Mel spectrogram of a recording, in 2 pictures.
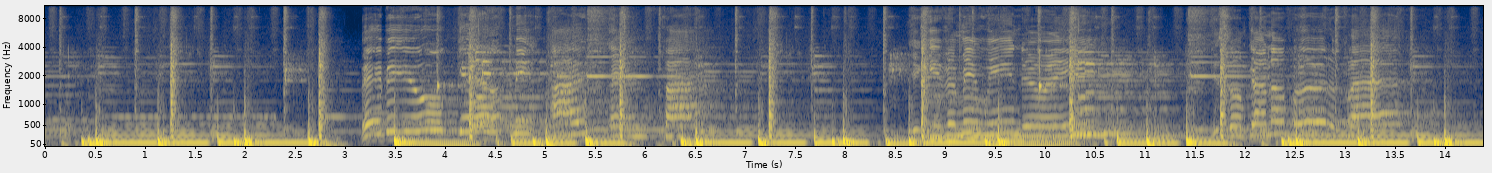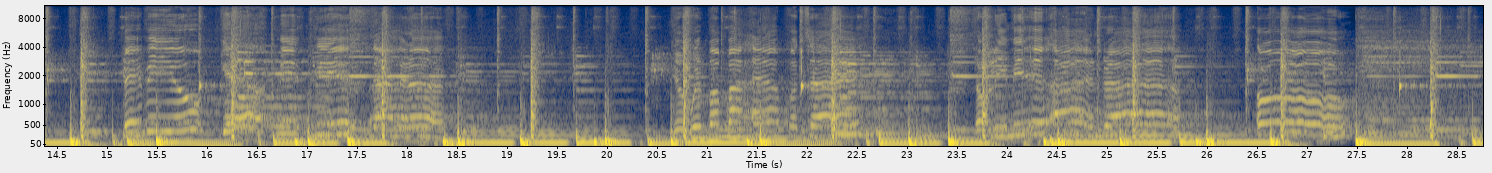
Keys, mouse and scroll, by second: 1.1 click, 2.9 Tab, 3.8 click, 4.4 scroll up 5, 6.2-7.5 scroll down 1, 7.5 click, 8.5 click, 11.7-13.8 middle drag, 13.8 Delete, 15.3-17.1 middle drag, 17.1 ctrl+s, 17.4 Tab, 18.5 g, 20.6-23.7 right drag, 25.2-26.5 scroll up 3, 26.5 click, 27.1-28.1 scroll down 9.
